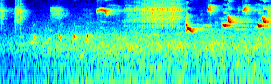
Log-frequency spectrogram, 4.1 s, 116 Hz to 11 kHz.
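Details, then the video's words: Nightingale singing in a lilac bush in spring 2023: faint high notes early, then louder sharp whistled phrases rising near the end, set against a steady low background hum. "Nightingale in a lilac bush"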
